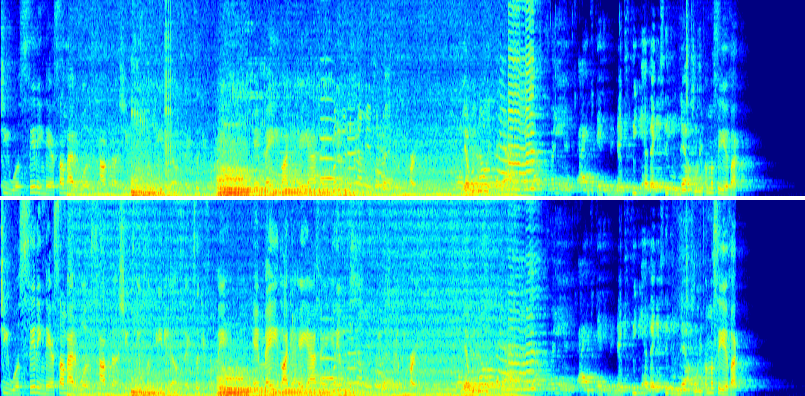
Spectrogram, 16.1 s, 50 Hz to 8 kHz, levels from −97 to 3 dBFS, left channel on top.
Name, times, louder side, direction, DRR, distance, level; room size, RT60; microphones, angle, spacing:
voice 1, 0.0-6.9 7.5-9.1 14.1-14.7, right 3 dB, 45° right, 0.9 m, -33 dB
sound 1, 1.3-10.3, right 2 dB, 60° right, 5.3 m, -34 dB
sound 2, 2.6-3.6 3.9-4.0 4.3-7.7, left 2 dB, 80° left, 1.0 m, -23 dB
sound 3, 3.3-3.5 5.5-8.1 8.7-8.9 9.8-10.7, left 4 dB, 65° left, 3.6 m, -33 dB
voice 2, 6.6-8.0 9.1-9.7, left 1 dB, 50° left, 4.7 m, -35 dB
voice 3, 9.0-14.1, left 1 dB, 15° left, 7.8 m, -32 dB
26.5 x 24.5 x 8.7 m
head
